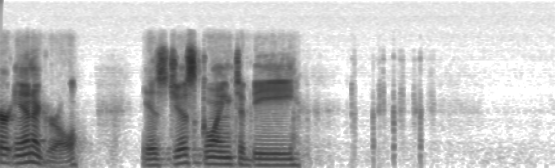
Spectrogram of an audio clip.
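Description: A stylus taps and scratches on a tablet as it writes.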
